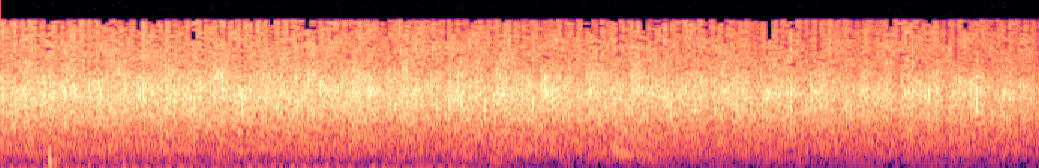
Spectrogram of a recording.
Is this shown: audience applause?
yes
